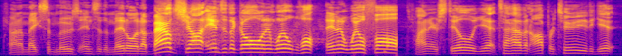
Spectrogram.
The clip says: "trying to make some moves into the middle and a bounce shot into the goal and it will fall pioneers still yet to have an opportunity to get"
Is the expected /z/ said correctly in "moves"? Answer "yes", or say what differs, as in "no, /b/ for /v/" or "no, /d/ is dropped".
yes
